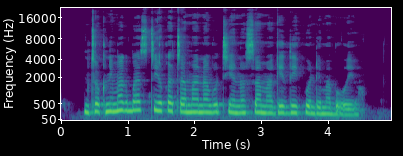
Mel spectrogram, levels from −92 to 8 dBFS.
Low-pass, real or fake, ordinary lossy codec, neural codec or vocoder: none; real; none; none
